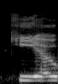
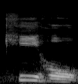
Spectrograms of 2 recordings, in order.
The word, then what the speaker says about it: Keogh: Remember the Keogh plans from way back, Gene? And people say, I want one of those keyhole plans. They mispronounced the name and think it actually said something else.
